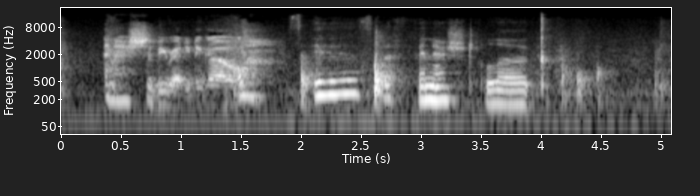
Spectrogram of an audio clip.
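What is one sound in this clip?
A young woman speaks close by, casually and with animation.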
